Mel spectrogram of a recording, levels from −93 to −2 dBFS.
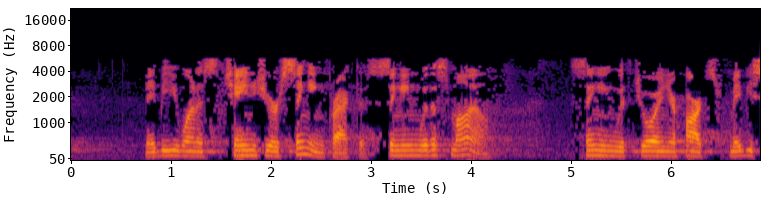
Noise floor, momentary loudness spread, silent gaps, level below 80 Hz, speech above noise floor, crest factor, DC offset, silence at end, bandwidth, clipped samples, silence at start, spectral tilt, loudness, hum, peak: -56 dBFS; 8 LU; none; -60 dBFS; 29 dB; 22 dB; under 0.1%; 0 s; 6 kHz; under 0.1%; 0 s; -2.5 dB/octave; -27 LUFS; none; -6 dBFS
